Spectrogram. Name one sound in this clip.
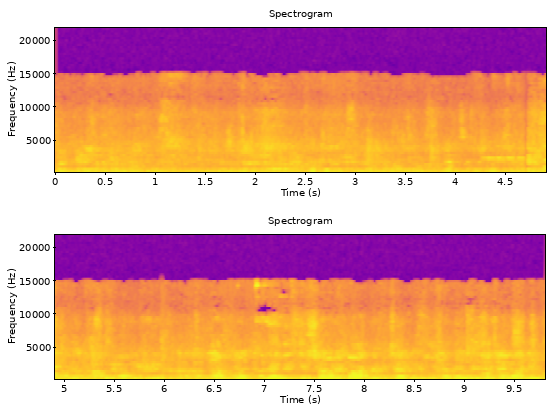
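Several adult men and women talk at once in a room.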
